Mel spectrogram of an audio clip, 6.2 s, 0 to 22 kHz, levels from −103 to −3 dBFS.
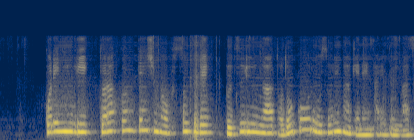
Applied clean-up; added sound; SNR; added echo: neural separator model SepFormer DNS4.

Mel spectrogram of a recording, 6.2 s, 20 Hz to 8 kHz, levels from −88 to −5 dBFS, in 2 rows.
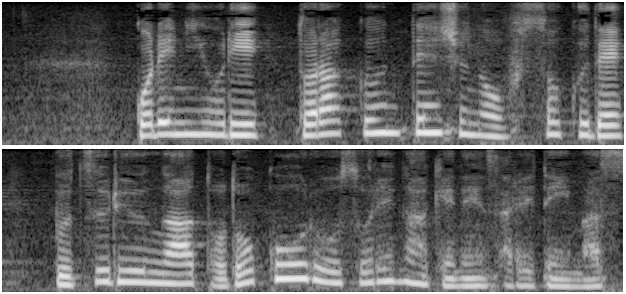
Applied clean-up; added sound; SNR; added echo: none; none; none; none.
